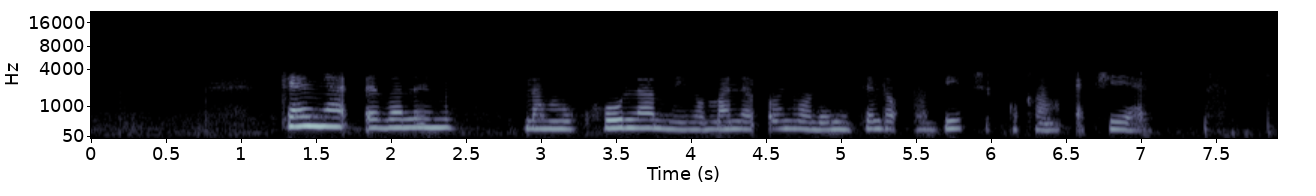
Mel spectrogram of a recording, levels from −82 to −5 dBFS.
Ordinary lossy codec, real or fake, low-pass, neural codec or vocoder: Opus, 64 kbps; fake; 3.6 kHz; codec, 44.1 kHz, 1.7 kbps, Pupu-Codec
